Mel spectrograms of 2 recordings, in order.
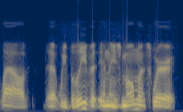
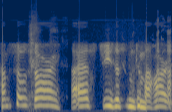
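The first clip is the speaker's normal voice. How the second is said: mock crying child's voice, high, tearful, sobbing; 10 semitones higher than usual. Retelling apologizing to mom as a seven-year-old: retelling crying through tears.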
